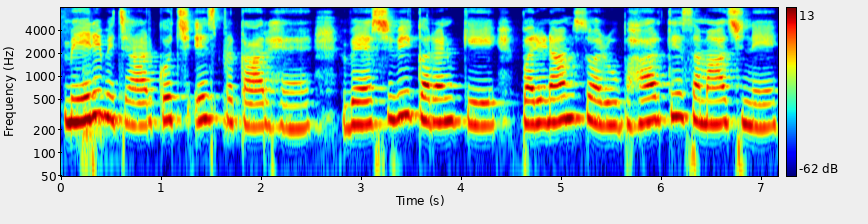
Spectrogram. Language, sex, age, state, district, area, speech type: Hindi, female, 18-30, Madhya Pradesh, Gwalior, urban, spontaneous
